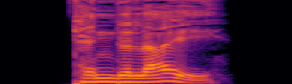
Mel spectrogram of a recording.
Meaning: dalliance, flirt
- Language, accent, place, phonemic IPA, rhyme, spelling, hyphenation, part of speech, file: German, Germany, Berlin, /tɛndəˈlaɪ̯/, -aɪ̯, Tändelei, Tän‧de‧lei, noun, De-Tändelei.ogg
